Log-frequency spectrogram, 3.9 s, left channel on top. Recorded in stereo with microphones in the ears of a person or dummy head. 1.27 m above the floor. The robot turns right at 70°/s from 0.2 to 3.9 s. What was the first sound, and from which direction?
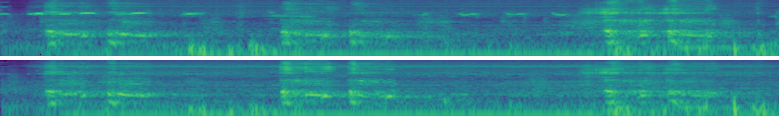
A cough, centre (ahead or behind).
